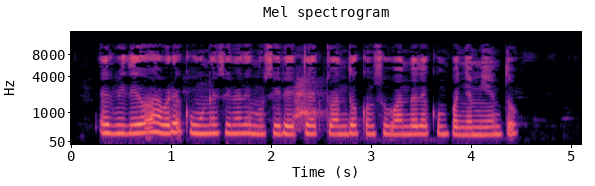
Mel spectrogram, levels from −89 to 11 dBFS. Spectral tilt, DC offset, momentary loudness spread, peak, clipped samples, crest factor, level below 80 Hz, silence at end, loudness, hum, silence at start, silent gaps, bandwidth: -3 dB/octave; under 0.1%; 7 LU; -4 dBFS; under 0.1%; 16 dB; -68 dBFS; 0.65 s; -20 LUFS; none; 0.3 s; none; 11.5 kHz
